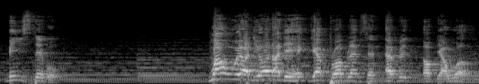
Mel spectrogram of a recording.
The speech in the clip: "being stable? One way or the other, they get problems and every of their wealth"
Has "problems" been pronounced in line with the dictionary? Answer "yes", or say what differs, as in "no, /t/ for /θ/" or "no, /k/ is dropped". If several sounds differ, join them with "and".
no, /s/ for /z/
